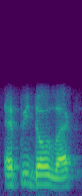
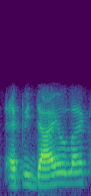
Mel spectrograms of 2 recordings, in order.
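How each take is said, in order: First: EPIDIOLEX said as eppy-DOE-lex, pitched up; tentative pronunciation. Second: EPIDIOLEX said as eppy-DIE-oh-lex; second-guess pronunciation. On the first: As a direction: try EPIDIOLEX as ep-ee-doh-lex, higher. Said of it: "it's harder to pronounce". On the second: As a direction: sound out EPIDIOLEX as ep-ee-dye-oh-lex. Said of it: "or something like that". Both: Shown as a demonstration.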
